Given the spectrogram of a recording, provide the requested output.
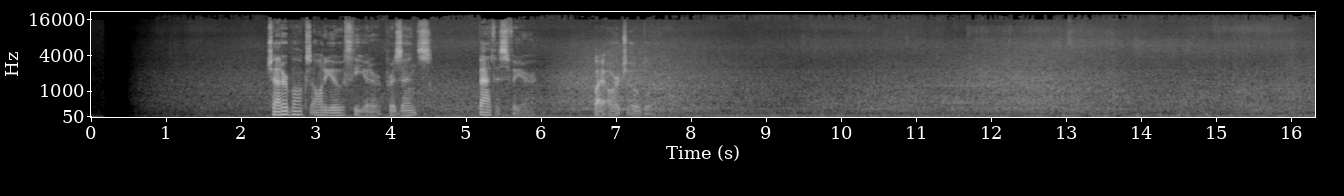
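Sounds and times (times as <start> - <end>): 
gentle sea waves: 0.5 - 16.3
light breeze: 0.5 - 16.3
speech: 2.4 - 4.6, 5.2 - 6.0, 6.7 - 7.7.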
